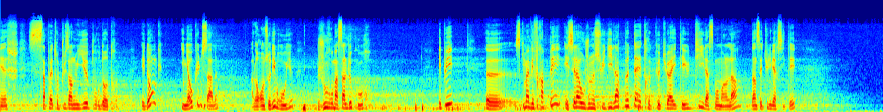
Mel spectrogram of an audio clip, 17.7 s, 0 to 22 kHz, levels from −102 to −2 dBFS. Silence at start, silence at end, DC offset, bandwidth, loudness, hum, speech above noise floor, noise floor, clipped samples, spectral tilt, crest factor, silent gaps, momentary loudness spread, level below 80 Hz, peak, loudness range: 0 s; 0.05 s; under 0.1%; 11 kHz; -17 LUFS; none; 29 dB; -45 dBFS; under 0.1%; -6 dB/octave; 18 dB; none; 15 LU; -50 dBFS; 0 dBFS; 4 LU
